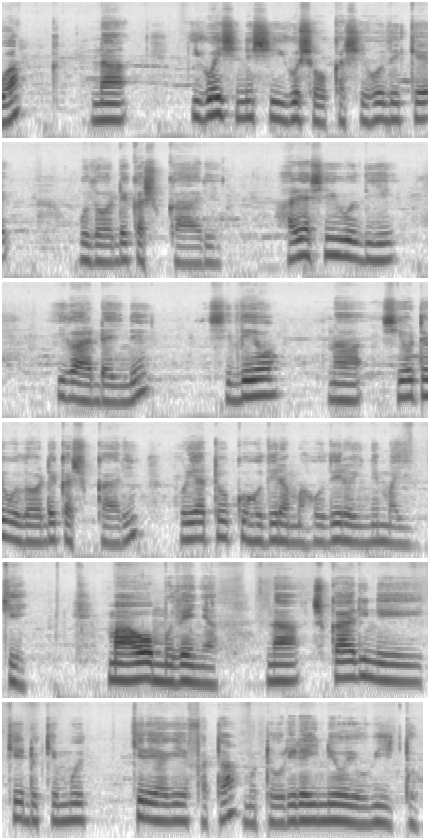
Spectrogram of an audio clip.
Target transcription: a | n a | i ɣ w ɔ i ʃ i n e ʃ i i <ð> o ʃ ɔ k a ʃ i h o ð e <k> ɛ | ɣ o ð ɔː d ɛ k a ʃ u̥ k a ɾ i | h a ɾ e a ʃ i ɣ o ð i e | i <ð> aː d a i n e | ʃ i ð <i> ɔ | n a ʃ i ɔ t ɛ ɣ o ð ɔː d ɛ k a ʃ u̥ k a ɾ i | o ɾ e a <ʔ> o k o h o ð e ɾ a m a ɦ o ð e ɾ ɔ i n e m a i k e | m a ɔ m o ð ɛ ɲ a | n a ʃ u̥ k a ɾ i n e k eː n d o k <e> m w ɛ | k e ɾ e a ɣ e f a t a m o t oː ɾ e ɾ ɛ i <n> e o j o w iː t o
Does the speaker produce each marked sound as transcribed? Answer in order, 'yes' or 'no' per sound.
no, yes, no, no, no, yes, yes

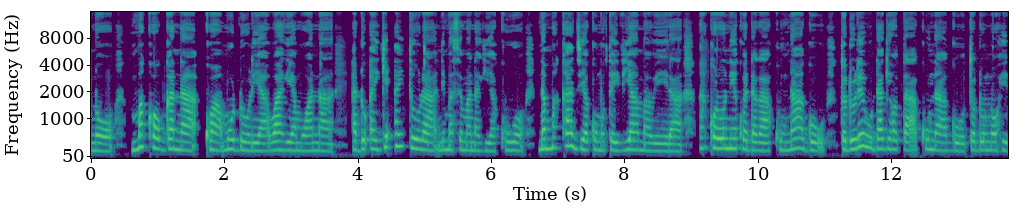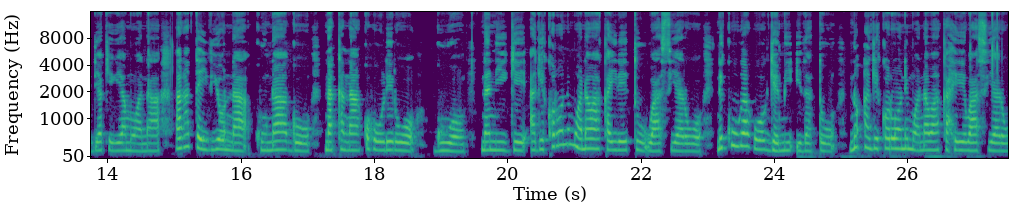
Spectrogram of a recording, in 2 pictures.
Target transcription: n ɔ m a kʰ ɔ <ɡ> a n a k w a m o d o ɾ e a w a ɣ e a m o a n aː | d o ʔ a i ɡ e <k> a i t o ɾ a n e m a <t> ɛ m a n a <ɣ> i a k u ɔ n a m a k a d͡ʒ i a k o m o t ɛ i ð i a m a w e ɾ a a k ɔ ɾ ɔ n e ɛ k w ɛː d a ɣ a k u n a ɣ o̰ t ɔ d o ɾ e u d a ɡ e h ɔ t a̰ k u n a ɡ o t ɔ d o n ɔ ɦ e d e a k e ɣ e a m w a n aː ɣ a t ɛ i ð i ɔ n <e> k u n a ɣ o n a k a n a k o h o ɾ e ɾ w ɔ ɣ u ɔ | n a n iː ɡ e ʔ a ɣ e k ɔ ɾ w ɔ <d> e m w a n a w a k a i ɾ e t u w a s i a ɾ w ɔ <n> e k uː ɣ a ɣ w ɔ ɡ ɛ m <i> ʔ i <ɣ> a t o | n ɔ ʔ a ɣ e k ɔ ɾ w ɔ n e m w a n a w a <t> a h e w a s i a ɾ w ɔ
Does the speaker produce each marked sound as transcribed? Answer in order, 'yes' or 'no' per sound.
yes, no, no, yes, no, no, yes, yes, no, no

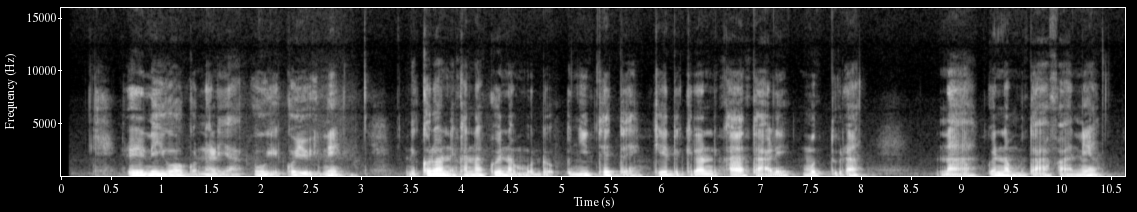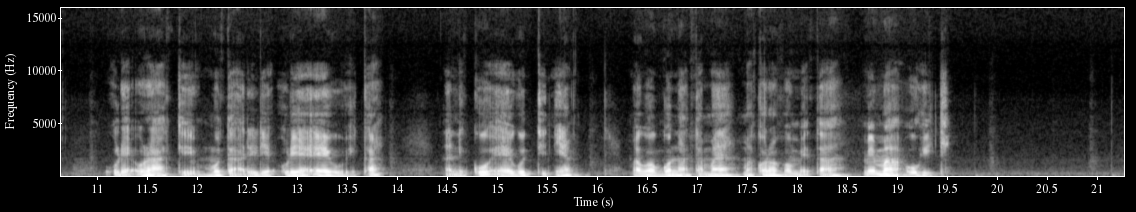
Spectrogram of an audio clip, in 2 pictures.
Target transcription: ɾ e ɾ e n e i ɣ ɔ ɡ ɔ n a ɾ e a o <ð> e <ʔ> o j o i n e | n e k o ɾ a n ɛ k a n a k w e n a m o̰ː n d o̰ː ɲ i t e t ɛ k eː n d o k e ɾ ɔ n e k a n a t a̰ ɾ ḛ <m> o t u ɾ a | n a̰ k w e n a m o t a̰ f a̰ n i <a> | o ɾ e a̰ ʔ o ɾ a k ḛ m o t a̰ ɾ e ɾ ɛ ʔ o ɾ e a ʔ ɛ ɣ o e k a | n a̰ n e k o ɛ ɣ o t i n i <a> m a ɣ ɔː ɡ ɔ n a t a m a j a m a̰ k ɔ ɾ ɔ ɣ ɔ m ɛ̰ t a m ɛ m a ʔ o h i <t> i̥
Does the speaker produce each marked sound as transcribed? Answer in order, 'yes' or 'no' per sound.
no, no, yes, yes, yes, no

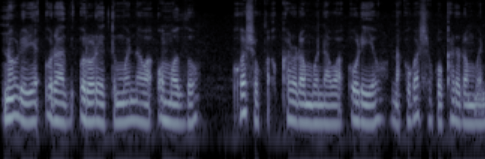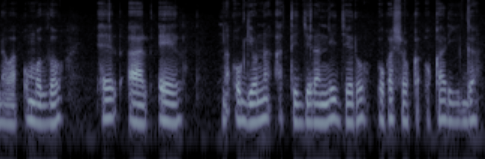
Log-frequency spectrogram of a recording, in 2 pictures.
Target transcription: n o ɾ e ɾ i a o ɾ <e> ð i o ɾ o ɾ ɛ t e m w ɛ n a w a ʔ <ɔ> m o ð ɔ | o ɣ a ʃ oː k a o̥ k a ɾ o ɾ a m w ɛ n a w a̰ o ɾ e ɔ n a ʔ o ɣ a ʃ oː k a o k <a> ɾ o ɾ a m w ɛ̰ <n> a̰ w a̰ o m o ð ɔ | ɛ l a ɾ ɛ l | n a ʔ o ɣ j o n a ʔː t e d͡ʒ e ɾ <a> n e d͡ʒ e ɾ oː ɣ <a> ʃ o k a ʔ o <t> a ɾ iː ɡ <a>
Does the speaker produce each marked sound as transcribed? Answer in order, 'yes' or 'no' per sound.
no, no, yes, yes, yes, yes, no, yes

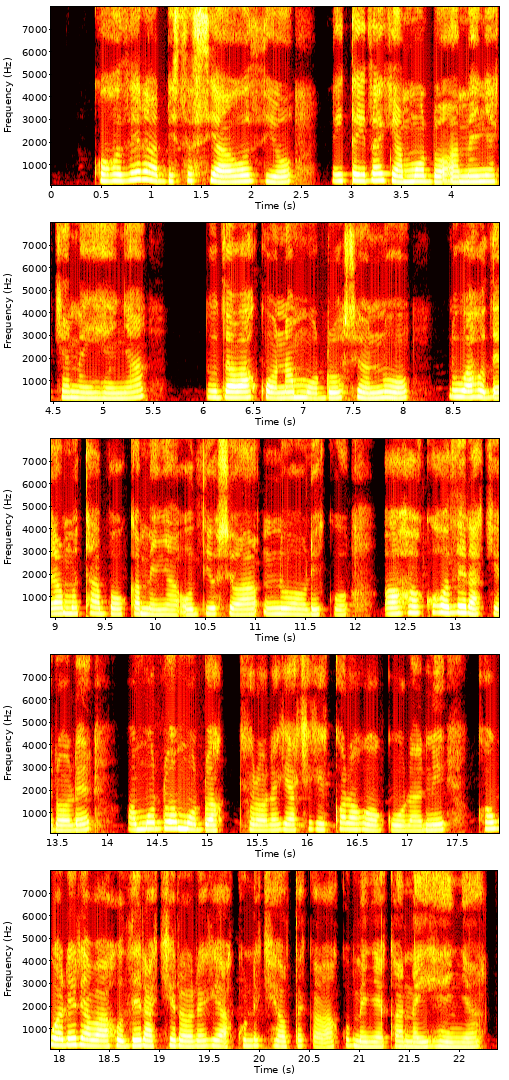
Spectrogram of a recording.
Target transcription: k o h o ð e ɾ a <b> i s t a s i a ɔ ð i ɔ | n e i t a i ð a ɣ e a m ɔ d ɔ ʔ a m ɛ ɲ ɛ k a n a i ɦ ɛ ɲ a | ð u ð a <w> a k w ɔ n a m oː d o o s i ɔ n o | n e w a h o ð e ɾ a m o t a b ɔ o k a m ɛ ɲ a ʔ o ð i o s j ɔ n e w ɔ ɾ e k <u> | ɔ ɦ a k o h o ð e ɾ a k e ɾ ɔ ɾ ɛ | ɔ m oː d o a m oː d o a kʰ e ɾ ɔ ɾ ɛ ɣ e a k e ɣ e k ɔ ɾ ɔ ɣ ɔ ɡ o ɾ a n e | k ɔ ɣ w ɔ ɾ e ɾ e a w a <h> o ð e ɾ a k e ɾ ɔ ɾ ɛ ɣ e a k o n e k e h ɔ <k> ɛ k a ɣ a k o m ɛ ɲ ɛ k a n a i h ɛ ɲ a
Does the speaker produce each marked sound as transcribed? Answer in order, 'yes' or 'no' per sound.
yes, yes, no, yes, no

